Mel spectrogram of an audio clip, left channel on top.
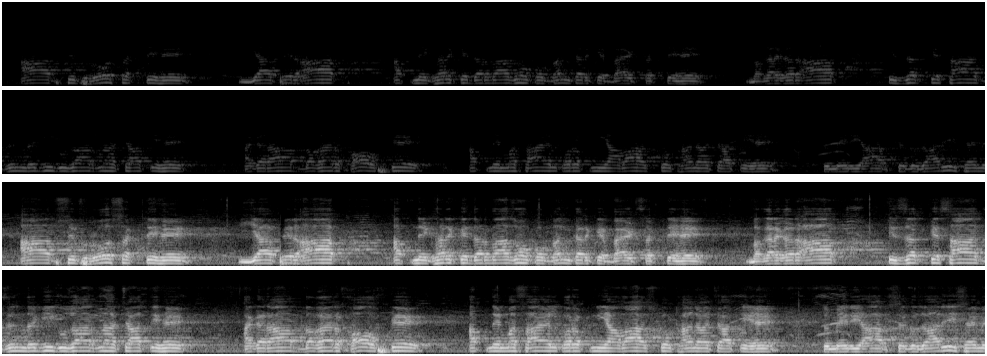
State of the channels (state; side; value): quieter; left; 37.7 dB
